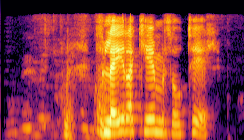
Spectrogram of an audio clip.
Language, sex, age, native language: Icelandic, female, 10, Icelandic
